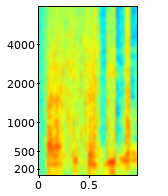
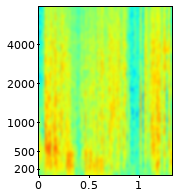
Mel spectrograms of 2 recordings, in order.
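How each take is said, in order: First: Said in the usual way. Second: Hushed, breathless whisper of despair; barely voiced inner question; whispered to himself. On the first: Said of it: "Yo digo". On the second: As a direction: whisper it as a private thought. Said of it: "Yo me decía".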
